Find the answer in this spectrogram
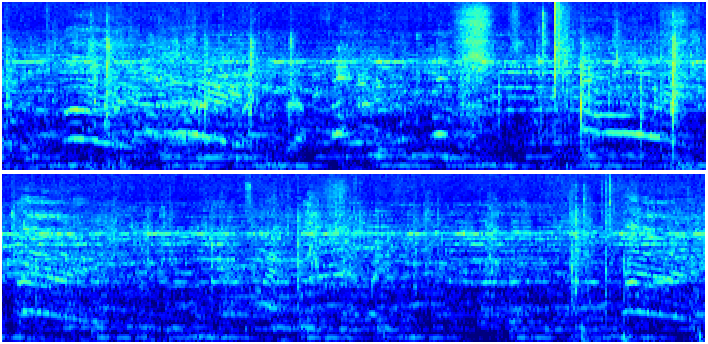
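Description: Traditional Muay Thai fight music (sarama): a wailing reed melody of sliding, wavering phrases over a steady pulsing drum rhythm. A few sharp slaps of strikes or cymbal clicks cut through it.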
